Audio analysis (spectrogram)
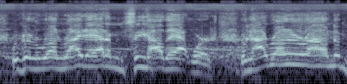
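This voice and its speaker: Noticeable background noise sits under a man with an American accent who talks at a very fast pace in an extremely high pitch. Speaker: high school football coach. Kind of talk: post-game interview. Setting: outdoors on football field.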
